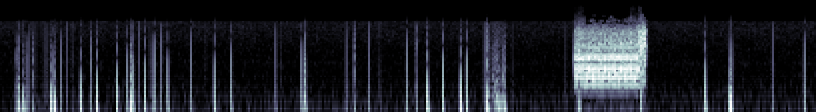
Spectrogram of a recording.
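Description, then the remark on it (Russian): Crackly amateur radio static full of sharp clicks and pops during a radio club round-table session in Novokuznetsk, broken midway by a steady, loud harmonic buzz on the incoming signal lasting about half a second before the crackling resumes. “Так, ну вот сигнал гудит, и на фоне гудения ничего не разобрать сложно.”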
